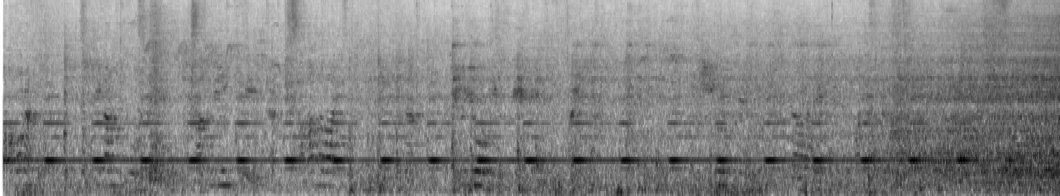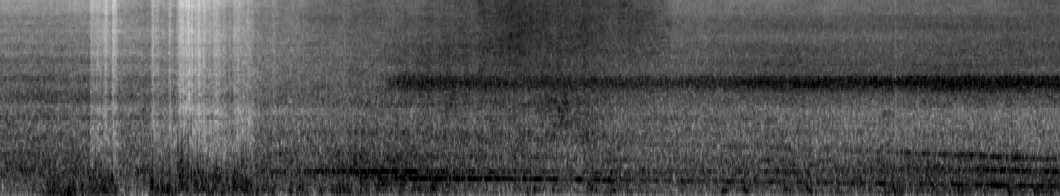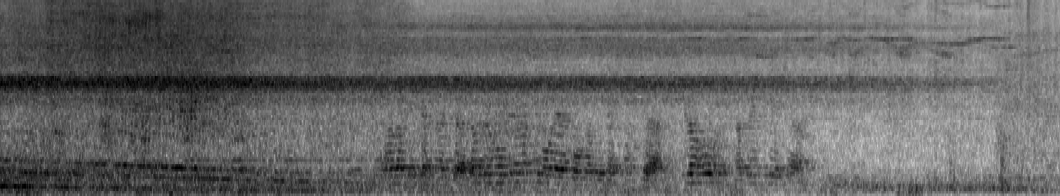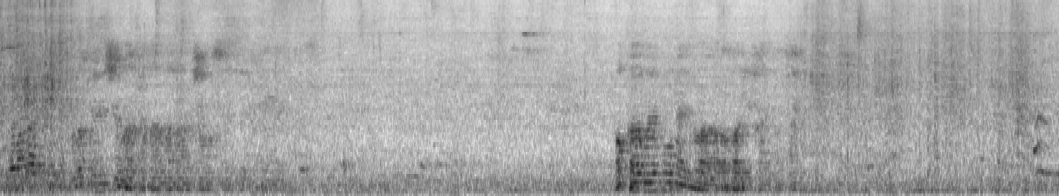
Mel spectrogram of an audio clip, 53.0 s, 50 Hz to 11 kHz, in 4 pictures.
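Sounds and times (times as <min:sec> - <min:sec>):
electric train braking: 0:04.6 - 0:41.2
steady high tone: 0:16.8 - 0:39.0.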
